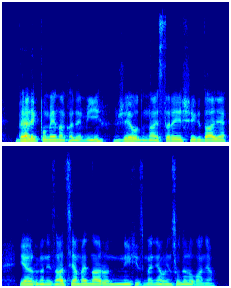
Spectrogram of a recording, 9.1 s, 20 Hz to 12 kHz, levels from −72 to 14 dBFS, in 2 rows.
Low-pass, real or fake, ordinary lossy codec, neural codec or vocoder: 10.8 kHz; real; Opus, 24 kbps; none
